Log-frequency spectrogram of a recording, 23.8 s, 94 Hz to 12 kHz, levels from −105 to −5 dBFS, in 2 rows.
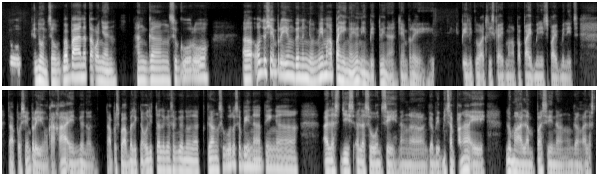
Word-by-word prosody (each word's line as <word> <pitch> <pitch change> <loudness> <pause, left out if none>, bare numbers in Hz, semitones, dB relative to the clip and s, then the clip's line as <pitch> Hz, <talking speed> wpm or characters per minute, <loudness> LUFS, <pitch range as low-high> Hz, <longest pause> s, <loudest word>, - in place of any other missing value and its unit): So, 115 -1 0 0.2
ganun. 125 -4 +5
So, 115 0 +1
babanat 160 +3 +6
ako 135 -2 +2
niyan 115 -1 +2 0.4
hanggang 130 0 +2
siguro, 80 - 0 0.7
ah, 145 +1 +6
although 205 +3 +3
siyempre 200 -5 +3
yung 175 -2 +4
gano'n 155 -2 +5
nun, 125 -1 +2
may 165 +3 +5
mga 180 - +3
pahinga 115 -7 +5
yun 125 +4 +4
in 95 -3 +1
between, 95 +4 -2
ah. 85 - -6
Siyempre 80 -1 -6 0.7
ipilit 85 +1 -4
ko 90 -1 -3
at 90 +3 -9
least 90 0 -7
kahit 80 +2 -4
mga 80 0 -9
pa-5 80 0 -2
minutes, 80 0 -5
5 75 -2 -3
minutes 75 0 -9 0.5
tapos 90 +2 -3
siyempre 100 -5 0
yung 75 0 -8
kakain 85 +2 -1
gano'n 80 -4 -6 0.2
tapos - - -6
babalik 90 +3 +1
na 100 - -1
ulit 105 +1 0
talaga 115 -1 0
sa 115 -1 -2
ganun 110 -2 +1
at 100 - -3
'gang 120 +1 +2
siguro 75 -3 -2
sabihin 75 0 0
nating, 65 -2 -2
ah, - - -2 0.5
10:00, 105 0 +1
11:00 85 -3 -1
ng, 80 0 -5
ah, 80 0 -5
gabi. 85 -2 -4
Minsan 95 0 -2
pa - - -1
nga 125 +1 +4
eh, 80 0 -1 0.4
lumalampas, 90 0 +1
eh, 85 - 0
ng 80 +1 -6
hanggang 80 -2 -6
alas 80 +1 -7
95 Hz, 160 wpm, -25 LUFS, 80-120 Hz, 0.7 s, babanat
